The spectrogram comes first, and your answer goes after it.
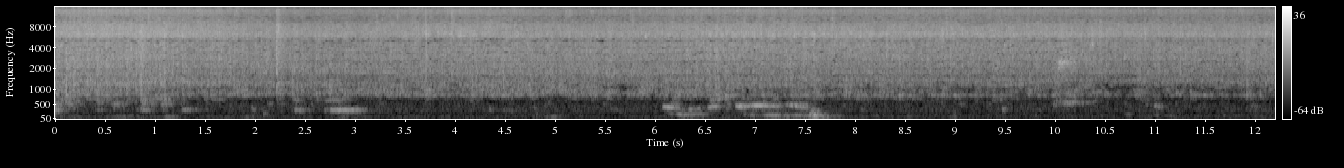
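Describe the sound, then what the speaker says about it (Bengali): Bitter gourd frying in hot oil spatters and sizzles in a steady, loud hiss, with a few soft clinks and stirring sounds rising briefly near the middle and no talk. "দেখছো কি হারে চিটকাচ্ছে তেল"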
